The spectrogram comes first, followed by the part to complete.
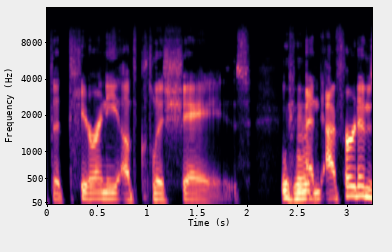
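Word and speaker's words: cliché: talk radio show and people would say clicks. They didn't know how they didn't know how to pronounce the word cliche. I think that's what it was. It was something that was fairly common, but it was often mispronounced.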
